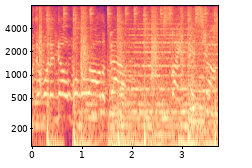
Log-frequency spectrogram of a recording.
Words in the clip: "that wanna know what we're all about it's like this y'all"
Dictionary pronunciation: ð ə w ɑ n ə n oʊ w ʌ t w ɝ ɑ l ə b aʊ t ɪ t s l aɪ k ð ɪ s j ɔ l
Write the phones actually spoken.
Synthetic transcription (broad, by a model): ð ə w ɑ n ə n oʊ w ʌ t w ɝ ɑ l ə b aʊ ɪ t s l aɪ k ð ɪ s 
